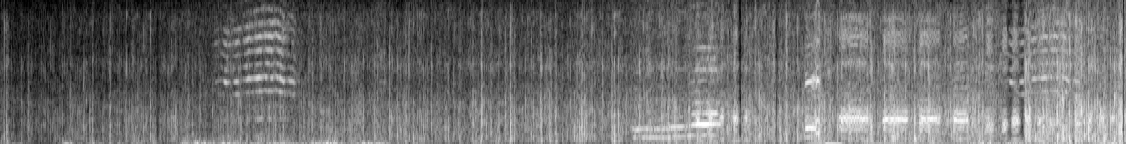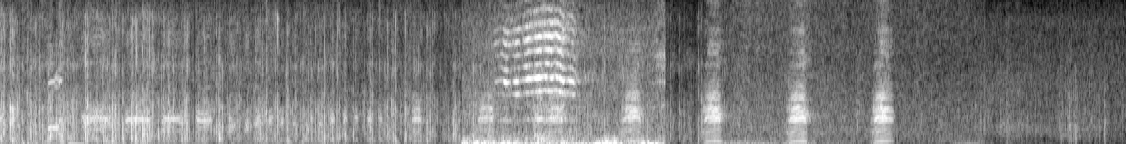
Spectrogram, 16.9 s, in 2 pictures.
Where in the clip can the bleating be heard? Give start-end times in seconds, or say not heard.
1.4-2.9, 7.2-8.8, 11.9-13.4.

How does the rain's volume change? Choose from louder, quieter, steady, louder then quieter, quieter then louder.
louder then quieter.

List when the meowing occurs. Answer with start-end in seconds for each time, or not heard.
4.7-5.5.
